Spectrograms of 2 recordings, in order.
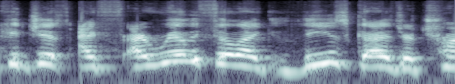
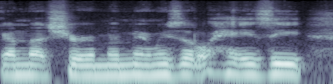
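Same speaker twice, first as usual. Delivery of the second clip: hazy murmur; 7 semitones lower, 6 dB quieter, much faster than usual. Acted. Julie's hazy answer acted.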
